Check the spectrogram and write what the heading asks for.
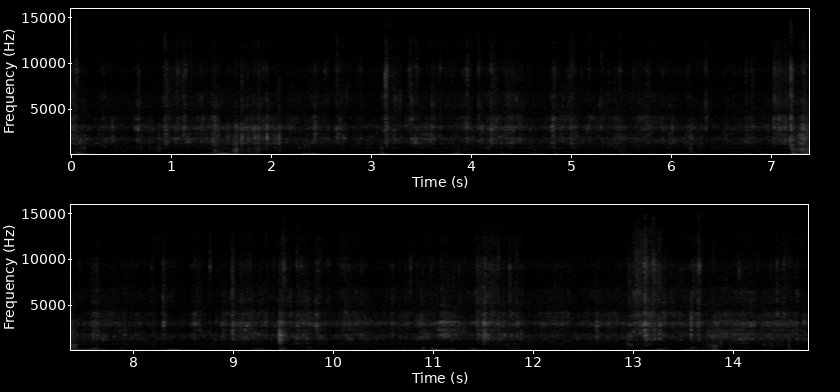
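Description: Wind and water noise aboard a small boat at sea, broken by about half a dozen irregular low thumps.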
